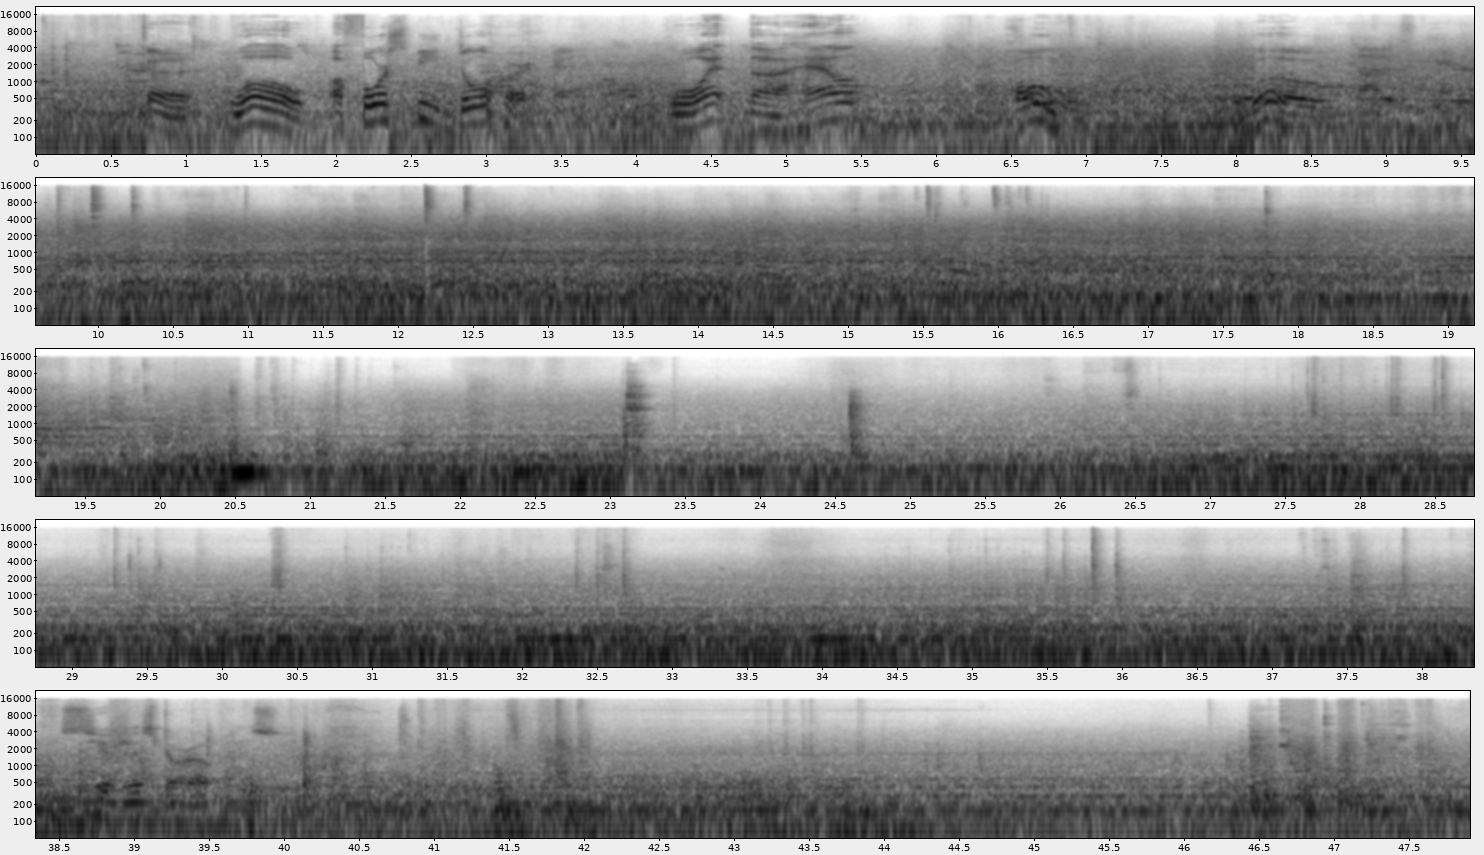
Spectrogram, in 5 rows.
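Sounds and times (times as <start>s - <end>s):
elevator car humming: 0.0s - 47.9s.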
